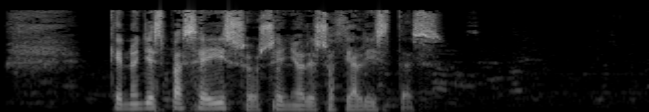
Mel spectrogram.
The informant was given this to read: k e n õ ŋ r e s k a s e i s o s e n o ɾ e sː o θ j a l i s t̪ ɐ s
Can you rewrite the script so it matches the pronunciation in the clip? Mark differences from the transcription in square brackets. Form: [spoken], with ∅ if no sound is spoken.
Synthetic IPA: k e n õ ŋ [ʎ] e s [p] a s e i s o s e [ɲ] o ɾ e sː o θ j a l i s t̪ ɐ s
